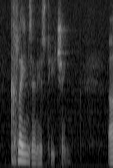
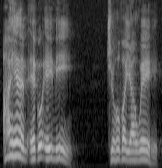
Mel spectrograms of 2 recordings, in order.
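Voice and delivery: much higher and louder, ringing out "I am"; booming proclamation; 5 semitones higher, 12 dB louder than usual. Acted. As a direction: announce it like a divine title. Preacher voicing the I am sayings.

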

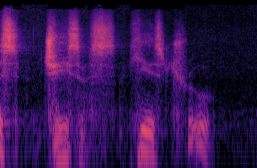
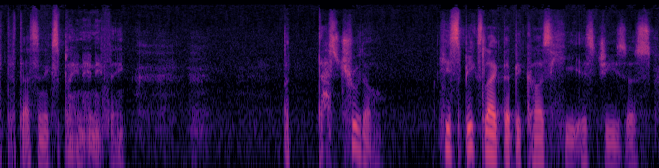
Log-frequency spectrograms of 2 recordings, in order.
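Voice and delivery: normal talking voice

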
